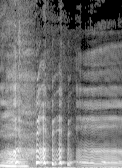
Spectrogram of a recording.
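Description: A child cries with a high, wavering whimper, short sobbing bursts in the middle and a drawn-out, moaning tone at the end.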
